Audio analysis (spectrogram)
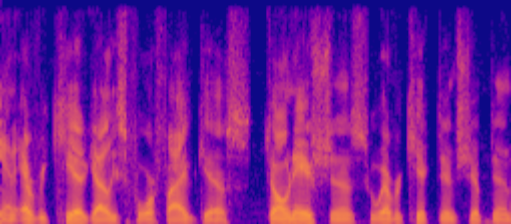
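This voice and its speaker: A normal speaking voice, dry and close with no echo. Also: man. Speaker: podcast host. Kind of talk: live online talk show.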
